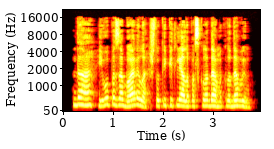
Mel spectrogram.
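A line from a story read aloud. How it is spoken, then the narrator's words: Amazed snort. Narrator (Russian): хмыкнул Никита, поражаясь мне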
